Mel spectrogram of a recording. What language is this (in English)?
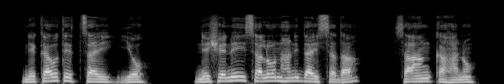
Gofa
